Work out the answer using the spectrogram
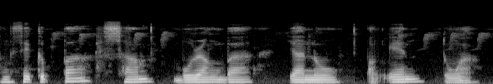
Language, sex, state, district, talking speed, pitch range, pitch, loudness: Garo, male, Meghalaya, South Garo Hills, 75 wpm, 105-125 Hz, 115 Hz, -17 LUFS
